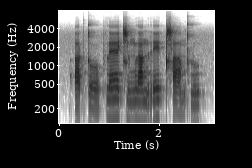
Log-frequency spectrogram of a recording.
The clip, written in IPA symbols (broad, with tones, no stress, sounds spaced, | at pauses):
ʔ a˨˩ k̚ t oː˩˦ pʰ l ɛː˥˩ t͡ɕ ɯ˦˥ ŋ l a˥˩ n r eː˥˩ t̚ t͡ɕʰ aː˩˦ m kʰ l u˥˩ k̚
